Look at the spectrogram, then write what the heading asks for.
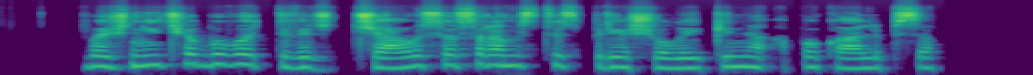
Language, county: Lithuanian, Tauragė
